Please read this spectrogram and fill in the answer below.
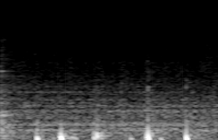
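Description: About five soft, irregularly spaced low thumps, like knocks or handling noise on a table near the microphone.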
